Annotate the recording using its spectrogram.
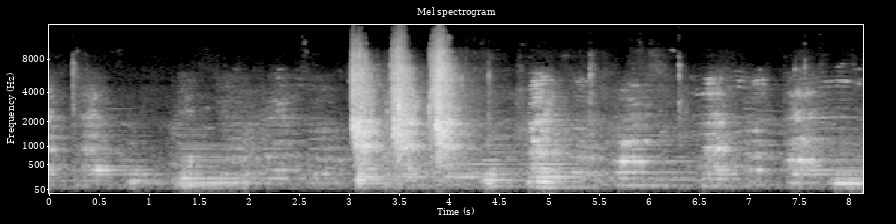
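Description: A choir of young children singing a lively song, with three loud claps in quick succession about three seconds in.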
